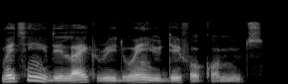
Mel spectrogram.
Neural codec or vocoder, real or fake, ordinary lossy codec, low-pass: codec, 16 kHz in and 24 kHz out, 1 kbps, XY-Tokenizer; fake; none; 7.2 kHz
